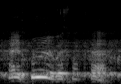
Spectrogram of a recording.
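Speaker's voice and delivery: high, loud call across the room. Real, not acted. Calling to the brewer for a cup, loud and high. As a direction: shout for your cup.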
